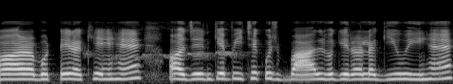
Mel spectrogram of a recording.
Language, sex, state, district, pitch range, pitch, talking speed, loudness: Hindi, female, Chhattisgarh, Rajnandgaon, 240-255 Hz, 245 Hz, 170 wpm, -15 LUFS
